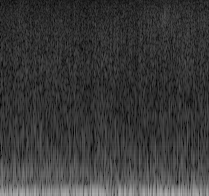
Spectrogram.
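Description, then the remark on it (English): Snow cascades down the sides of a central mountain as a steady, deep rumbling roar, dense and low-pitched, holding at an even loudness for the whole stretch with no voices or breaks. “And as you move north, you'll hear a bit of motion coming all around you. Snow cascading down the sides of that central mountain.”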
